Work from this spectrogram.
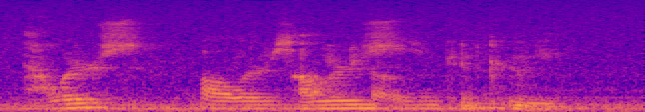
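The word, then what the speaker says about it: Ahlers: I would make a motion to sign the waiver from, is it pronounced Allers? Allers.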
